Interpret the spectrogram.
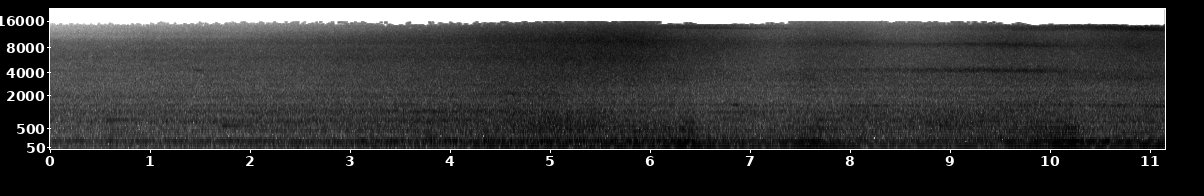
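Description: Diesel multiple unit passenger train approaching and passing beneath the camera: its underfloor engines run with a steady low hum over the noise of wheels on rail. It grows louder to a peak about halfway through as the carriages go by underneath, and stays loud as the rest of the train passes.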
